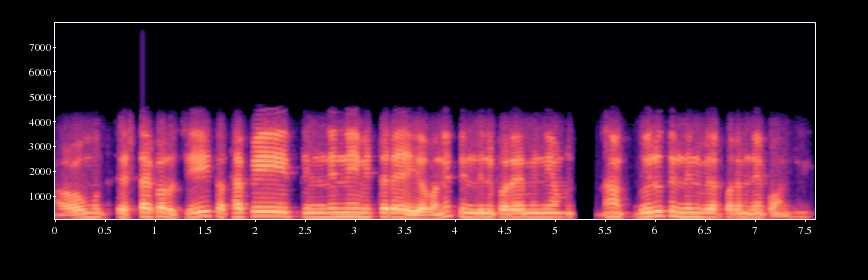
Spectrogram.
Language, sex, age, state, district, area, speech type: Odia, male, 60+, Odisha, Bhadrak, rural, conversation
